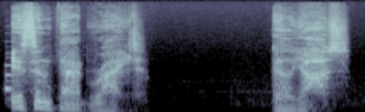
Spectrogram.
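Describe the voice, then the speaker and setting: Smug, calculating male villain, expressively pitched. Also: big pitch swings, fairly bright tone, slight background noise, exaggerated voice. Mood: lecturing, persuasive. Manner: haughty, lecturing, measured. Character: smug, calculating male cult leader, detached villainous intellectual. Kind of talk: anime game voice acting.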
